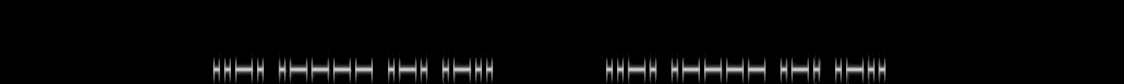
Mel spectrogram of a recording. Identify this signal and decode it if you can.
Morse code, heard as a keyed tone, about 22 wpm, 700 Hz. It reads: F1RL F1RL
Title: DXCC-100 Call Signs - 4 Characters - Repeated 2x - 22wpm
